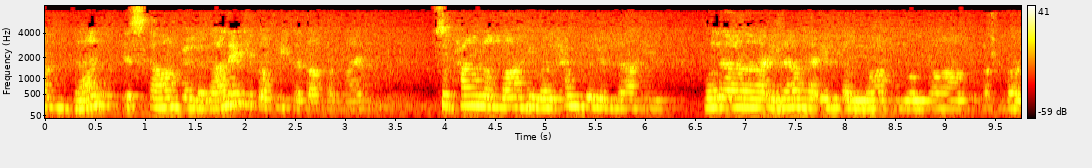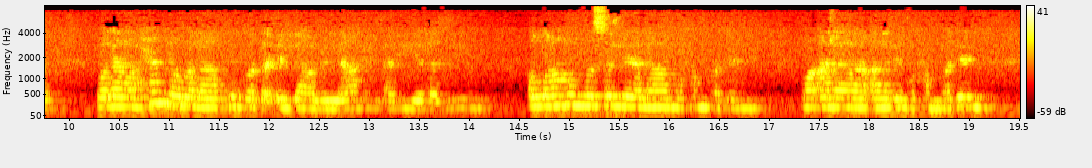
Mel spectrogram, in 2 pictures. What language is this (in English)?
Urdu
